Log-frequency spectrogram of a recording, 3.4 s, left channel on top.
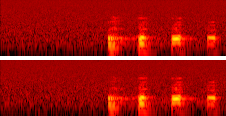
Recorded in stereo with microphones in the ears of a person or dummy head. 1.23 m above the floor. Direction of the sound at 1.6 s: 30° left (ahead or behind).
